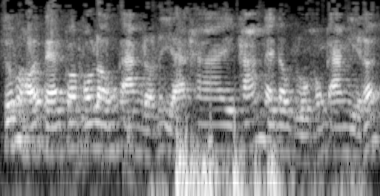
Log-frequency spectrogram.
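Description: A man, a Buddhist monk telling a story in a dharma talk, animated and speaking straight to his listeners. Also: on the high side, fast, lo-fi sound. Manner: animated, addresses the audience directly. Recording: echoey room, mic far off, noisy.

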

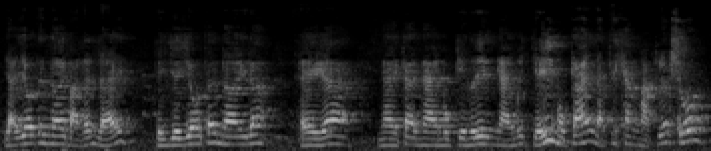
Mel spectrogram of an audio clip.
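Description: A man, a Buddhist preacher telling a story in a lively sermon, asking his audience questions. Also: a little high, quick pace, roomy sound.

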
